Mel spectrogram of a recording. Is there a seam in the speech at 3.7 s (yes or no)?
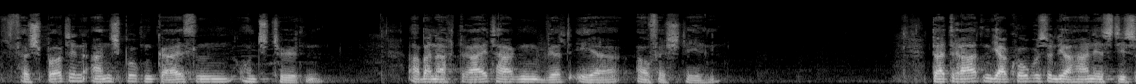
no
